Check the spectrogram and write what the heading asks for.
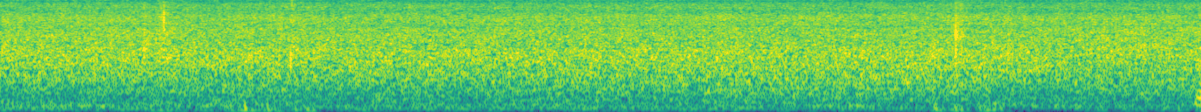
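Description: A steady, even hiss of water, like rain or running water in the forest, with a few faint clicks.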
